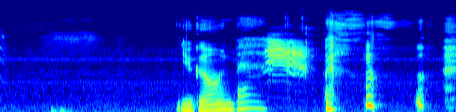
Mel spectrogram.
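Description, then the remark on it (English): A male domestic cat lets out a drawn-out, wavering meow while attacking a person, then a quick follow-up cry, with a few short sharp bursts of sound afterward. “It's my birthday and I'm being attacked by an animal. Look at this fucking cat.”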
